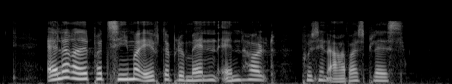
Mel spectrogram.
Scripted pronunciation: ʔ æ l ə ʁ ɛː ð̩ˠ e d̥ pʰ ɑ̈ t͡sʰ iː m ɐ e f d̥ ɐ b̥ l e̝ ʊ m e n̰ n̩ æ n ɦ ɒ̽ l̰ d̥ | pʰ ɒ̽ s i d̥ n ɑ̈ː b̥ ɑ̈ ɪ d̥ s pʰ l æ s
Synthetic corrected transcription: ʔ æ l ə ʁ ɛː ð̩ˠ e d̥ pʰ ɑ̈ t͡sʰ iː m ɐ e f d̥ ɐ b̥ l e̝ ʊ m æ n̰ n̩ æ n ɦ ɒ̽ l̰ d̥ | pʰ ɒ̽ s i n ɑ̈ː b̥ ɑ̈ ɪ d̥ s pʰ l æ s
